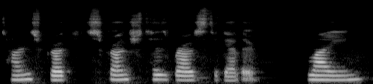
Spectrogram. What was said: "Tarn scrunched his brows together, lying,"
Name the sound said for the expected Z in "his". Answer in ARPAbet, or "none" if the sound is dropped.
Z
